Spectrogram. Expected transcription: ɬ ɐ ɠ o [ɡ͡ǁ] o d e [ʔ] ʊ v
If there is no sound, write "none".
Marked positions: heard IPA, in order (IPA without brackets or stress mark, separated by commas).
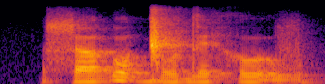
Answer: ɡ͡ǁ, h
